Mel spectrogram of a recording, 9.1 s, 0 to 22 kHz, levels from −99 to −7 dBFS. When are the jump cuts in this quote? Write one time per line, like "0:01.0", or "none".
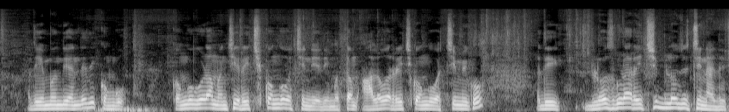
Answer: none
